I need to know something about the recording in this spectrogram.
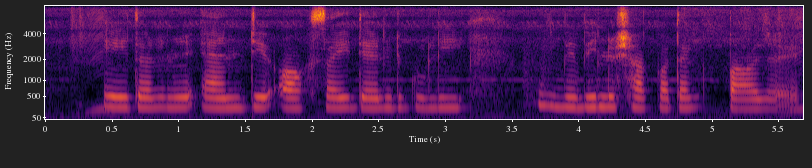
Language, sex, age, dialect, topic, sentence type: Bengali, female, 18-24, Rajbangshi, agriculture, question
